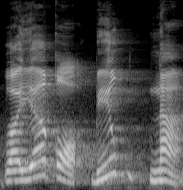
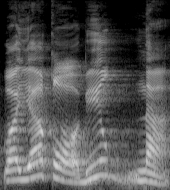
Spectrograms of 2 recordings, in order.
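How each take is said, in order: No difference in how they are said.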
